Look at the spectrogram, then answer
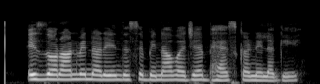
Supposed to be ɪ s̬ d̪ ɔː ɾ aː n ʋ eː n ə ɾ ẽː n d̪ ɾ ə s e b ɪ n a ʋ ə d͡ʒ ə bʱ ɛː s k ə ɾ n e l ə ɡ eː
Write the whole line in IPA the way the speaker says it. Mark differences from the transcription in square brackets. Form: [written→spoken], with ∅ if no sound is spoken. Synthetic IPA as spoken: ɪ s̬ d̪ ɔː ɾ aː n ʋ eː n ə ɾ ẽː n d̪ ɾ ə s e b ɪ n a ʋ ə d͡ʒ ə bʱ ɛː s k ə ɾ n e l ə ɡ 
